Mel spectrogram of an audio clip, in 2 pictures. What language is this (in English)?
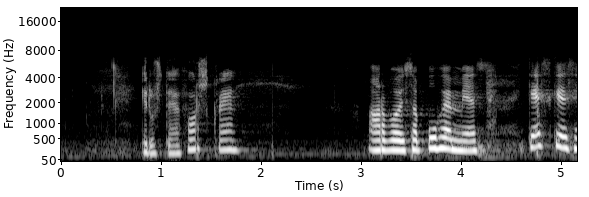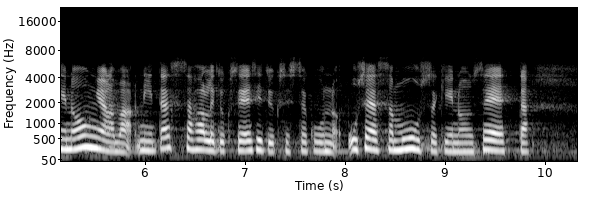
Finnish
